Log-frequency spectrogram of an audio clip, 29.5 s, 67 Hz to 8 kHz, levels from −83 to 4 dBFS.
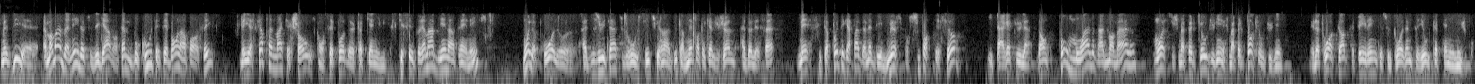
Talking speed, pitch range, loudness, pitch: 220 wpm, 115-175 Hz, -16 LUFS, 135 Hz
